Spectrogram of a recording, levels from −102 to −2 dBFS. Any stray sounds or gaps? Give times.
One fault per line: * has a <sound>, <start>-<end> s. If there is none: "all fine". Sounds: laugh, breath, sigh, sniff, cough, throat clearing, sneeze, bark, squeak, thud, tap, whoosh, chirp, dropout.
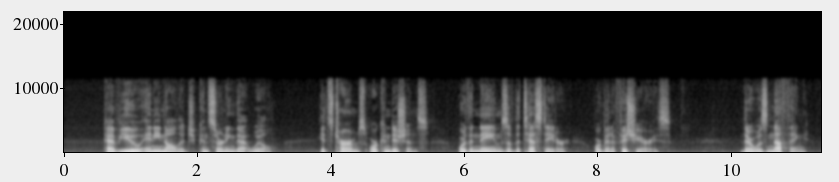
all fine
